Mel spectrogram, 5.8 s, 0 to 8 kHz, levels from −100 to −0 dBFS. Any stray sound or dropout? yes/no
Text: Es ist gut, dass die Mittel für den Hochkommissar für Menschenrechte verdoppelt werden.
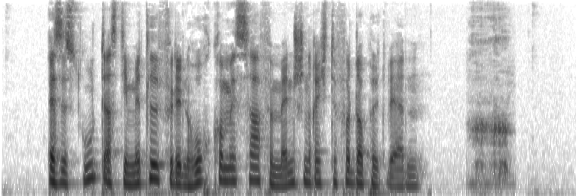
yes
